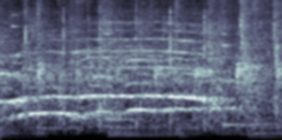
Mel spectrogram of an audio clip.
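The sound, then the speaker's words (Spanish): A short burst of scattered applause from a comedy show audience after a joke, a steady patter of clapping that holds the same loudness throughout, with voices talking and murmuring over it. “No escuché un aplauso, ¿verdad?”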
